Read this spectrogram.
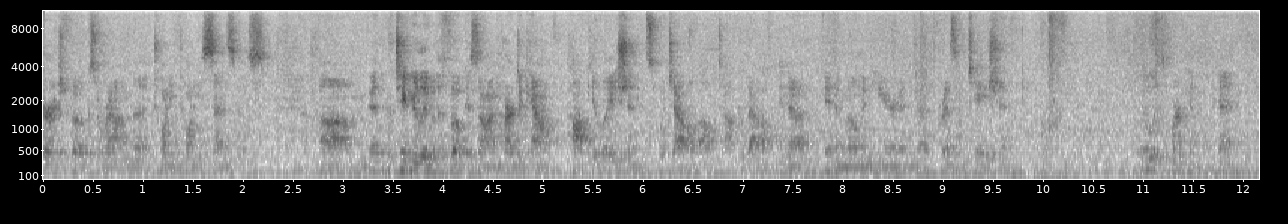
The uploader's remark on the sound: Live recording of Astoria City Council Meeting, August 19, 2019.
